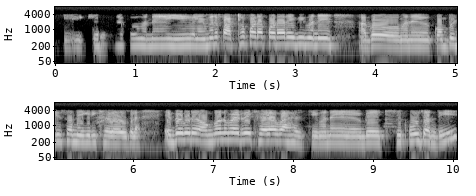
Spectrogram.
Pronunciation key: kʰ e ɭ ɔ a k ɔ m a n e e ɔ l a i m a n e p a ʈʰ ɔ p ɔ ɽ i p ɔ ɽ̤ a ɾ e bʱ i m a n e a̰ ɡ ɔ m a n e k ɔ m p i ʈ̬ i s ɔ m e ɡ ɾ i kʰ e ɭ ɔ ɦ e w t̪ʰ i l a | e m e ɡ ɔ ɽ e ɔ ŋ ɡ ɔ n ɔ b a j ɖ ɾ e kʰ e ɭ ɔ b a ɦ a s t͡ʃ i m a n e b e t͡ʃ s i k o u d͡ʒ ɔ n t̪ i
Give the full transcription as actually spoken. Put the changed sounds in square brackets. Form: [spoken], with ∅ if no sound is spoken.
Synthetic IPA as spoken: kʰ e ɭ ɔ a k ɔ m a n e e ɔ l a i m a n e p a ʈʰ ɔ p ɔ ɽ [a] p ɔ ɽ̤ a ɾ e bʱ i m a n e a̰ ɡ ɔ m a n e k ɔ m p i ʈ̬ i s ɔ [n] e ɡ ɾ i kʰ e ɭ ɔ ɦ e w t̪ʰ i l a | e [b] e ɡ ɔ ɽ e ɔ ŋ ɡ ɔ n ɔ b a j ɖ ɾ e kʰ e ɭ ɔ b a ɦ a s t͡ʃ i m a n e b e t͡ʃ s i k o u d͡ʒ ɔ n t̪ i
